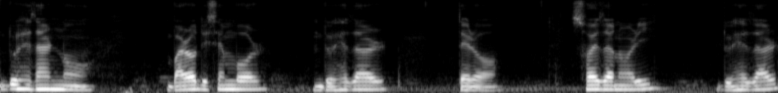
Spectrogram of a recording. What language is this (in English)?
Assamese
